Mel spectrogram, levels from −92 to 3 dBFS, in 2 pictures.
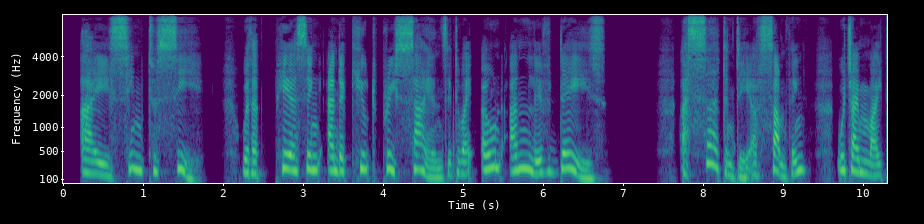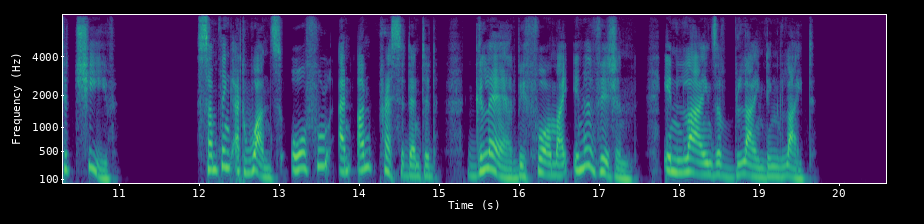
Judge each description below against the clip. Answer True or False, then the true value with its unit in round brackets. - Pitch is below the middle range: False (180 Hz)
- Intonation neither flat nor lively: False (8.1 semitones)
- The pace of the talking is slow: True (125 wpm)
